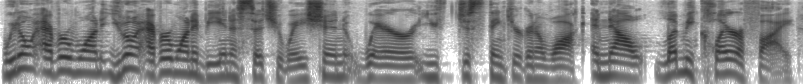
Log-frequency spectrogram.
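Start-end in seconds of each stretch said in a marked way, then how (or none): none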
